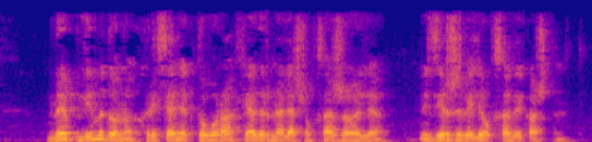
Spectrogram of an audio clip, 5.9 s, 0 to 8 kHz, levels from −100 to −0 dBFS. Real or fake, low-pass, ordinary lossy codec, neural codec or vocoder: real; 7.2 kHz; AAC, 32 kbps; none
